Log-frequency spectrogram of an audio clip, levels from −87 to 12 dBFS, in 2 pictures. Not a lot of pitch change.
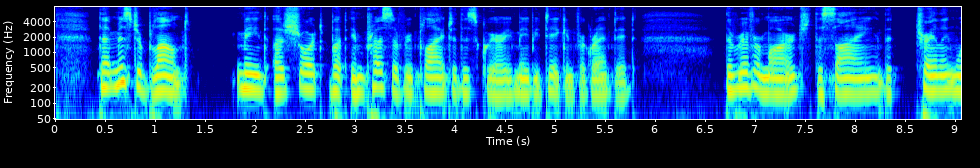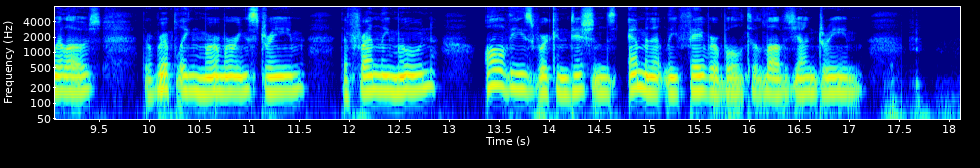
Yes: narrow, 2.0 semitones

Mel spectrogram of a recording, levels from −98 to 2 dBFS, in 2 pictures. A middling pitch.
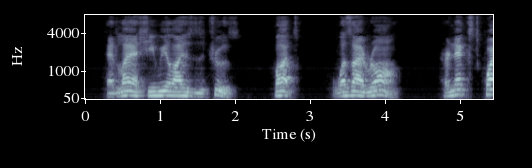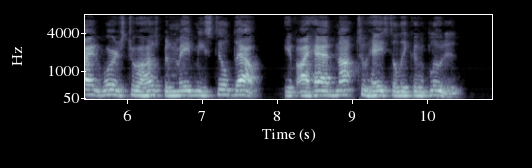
Yes: medium, 150 Hz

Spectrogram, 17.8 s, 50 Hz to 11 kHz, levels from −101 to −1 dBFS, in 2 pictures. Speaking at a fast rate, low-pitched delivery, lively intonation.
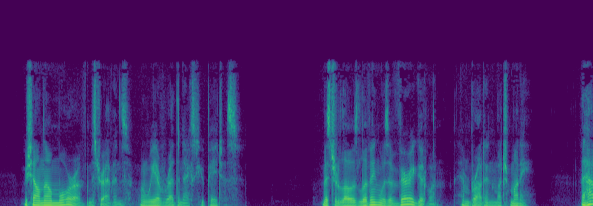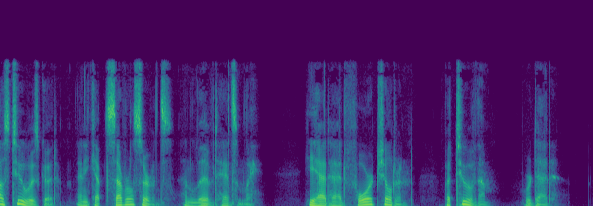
No: average, 175 wpm; low, 100 Hz; wide, 5.7 semitones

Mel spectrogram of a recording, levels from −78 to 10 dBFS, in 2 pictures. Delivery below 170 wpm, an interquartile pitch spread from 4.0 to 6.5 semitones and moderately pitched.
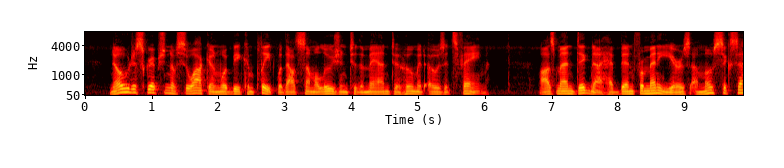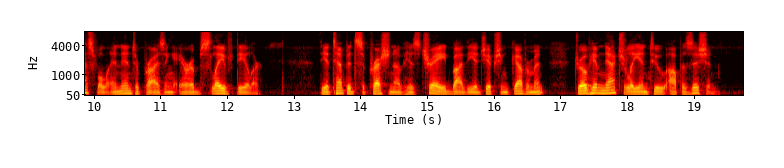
No: average, 150 wpm; average, 4.7 semitones; very low, 95 Hz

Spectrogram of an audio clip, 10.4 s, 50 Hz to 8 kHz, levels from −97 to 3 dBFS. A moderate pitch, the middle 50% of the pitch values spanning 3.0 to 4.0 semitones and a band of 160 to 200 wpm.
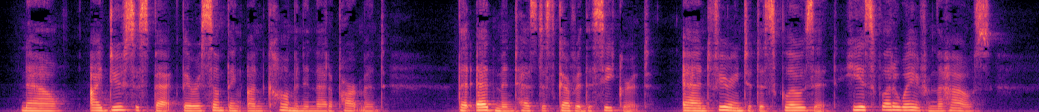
Yes: medium, 175 Hz; average, 3.5 semitones; average, 165 wpm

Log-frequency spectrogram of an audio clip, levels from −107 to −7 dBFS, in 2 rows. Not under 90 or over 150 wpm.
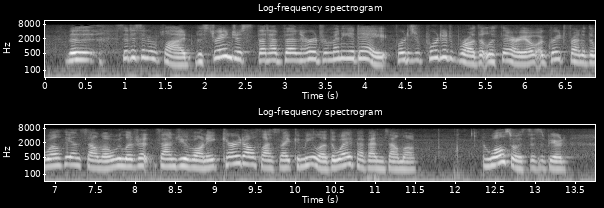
No: average, 195 wpm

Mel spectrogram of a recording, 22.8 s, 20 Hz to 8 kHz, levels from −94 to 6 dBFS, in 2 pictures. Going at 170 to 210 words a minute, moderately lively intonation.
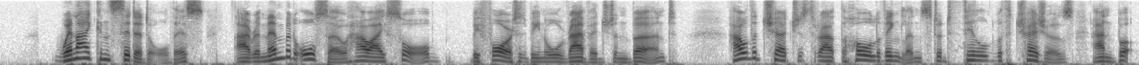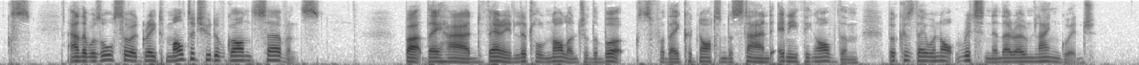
Yes: average, 180 wpm; average, 4.7 semitones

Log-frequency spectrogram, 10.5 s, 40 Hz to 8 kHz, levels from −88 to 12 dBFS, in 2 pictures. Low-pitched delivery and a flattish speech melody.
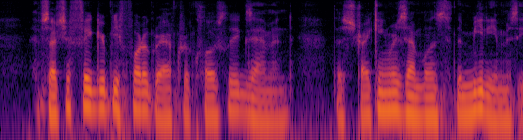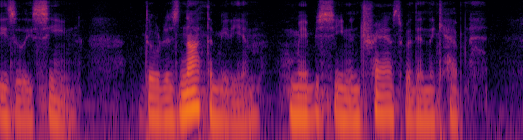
No: low, 100 Hz; average, 3.6 semitones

